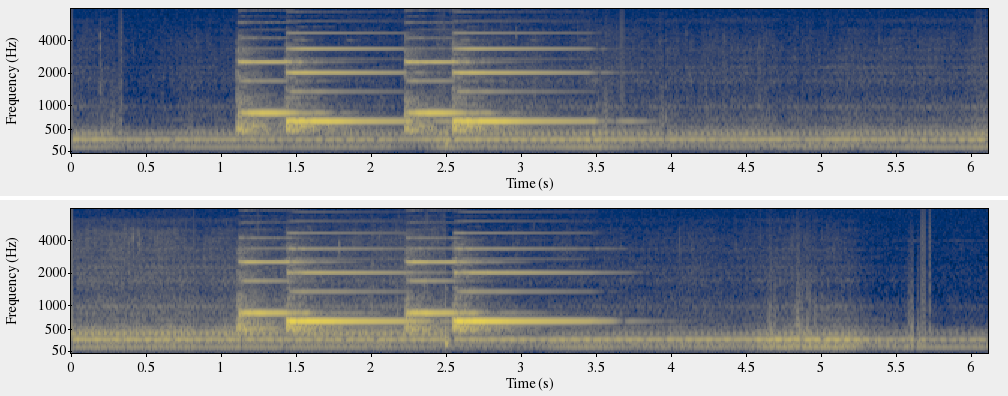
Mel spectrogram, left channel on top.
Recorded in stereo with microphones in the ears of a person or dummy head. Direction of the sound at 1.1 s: 60° left (ahead or behind).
